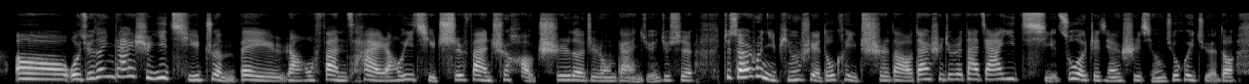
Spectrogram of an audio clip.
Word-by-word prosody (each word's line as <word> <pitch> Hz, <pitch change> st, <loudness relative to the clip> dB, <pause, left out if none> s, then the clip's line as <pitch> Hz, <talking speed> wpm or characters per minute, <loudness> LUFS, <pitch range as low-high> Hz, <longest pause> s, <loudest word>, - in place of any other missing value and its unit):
呃， 250 Hz, -2 st, +4 dB
我 230 Hz, +2 st, +2 dB
觉 260 Hz, +4 st, -2 dB
得 340 Hz, +4 st, -1 dB
应 370 Hz, -, -7 dB
该 365 Hz, +1 st, -1 dB
是 330 Hz, -4 st, +1 dB
一 305 Hz, +2 st, +2 dB
起 205 Hz, -7 st, +1 dB
准 210 Hz, 0 st, -3 dB
备 200 Hz, -5 st, 0 dB
然 175 Hz, +1 st, -4 dB
后 190 Hz, +2 st, -8 dB
饭 195 Hz, -1 st, +1 dB
菜， 205 Hz, -2 st, 0 dB
然 175 Hz, -, -2 dB
后 200 Hz, +2 st, -4 dB
一 230 Hz, -, -6 dB
起 185 Hz, -6 st, +1 dB
吃 215 Hz, +8 st, +6 dB
饭、 210 Hz, -3 st, +1 dB
吃 220 Hz, +4 st, -2 dB
好 -, -, -4 dB
吃 205 Hz, 0 st, +1 dB
的 195 Hz, -2 st, 0 dB
这 180 Hz, -1 st, -8 dB
种 165 Hz, -1 st, -7 dB
感 170 Hz, 0 st, -5 dB
觉。 -, -, -11 dB
就 195 Hz, -, -9 dB
是 190 Hz, -1 st, -2 dB, 0.3 s
就 335 Hz, -, -2 dB
虽 335 Hz, -, +9 dB
然 345 Hz, -, +7 dB
说 380 Hz, -1 st, -2 dB
你 265 Hz, -9 st, +1 dB
平 200 Hz, +2 st, -5 dB
时 220 Hz, -, -5 dB
也 -, -, -1 dB
都 205 Hz, +3 st, -4 dB
可 215 Hz, -, -12 dB
以 205 Hz, -, -6 dB
吃 190 Hz, +3 st, 0 dB
到， 185 Hz, -3 st, -1 dB
但 235 Hz, +7 st, +1 dB
是 245 Hz, -, -5 dB
就 235 Hz, +1 st, -8 dB
是 235 Hz, -, -4 dB
大 240 Hz, 0 st, -1 dB
家 235 Hz, +1 st, 0 dB
一 260 Hz, +1 st, -5 dB
起 225 Hz, -, +5 dB
做 255 Hz, -3 st, +1 dB
这 200 Hz, -1 st, -6 dB
件 170 Hz, -2 st, -6 dB
事 195 Hz, +1 st, -3 dB
情， 155 Hz, -3 st, -2 dB
就 215 Hz, +6 st, -5 dB
会 215 Hz, -2 st, -4 dB
觉 190 Hz, -, -8 dB
得 170 Hz, -1 st, -2 dB
210 Hz, 295 characters per minute, -23 LUFS, 185-240 Hz, 0.3 s, 虽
